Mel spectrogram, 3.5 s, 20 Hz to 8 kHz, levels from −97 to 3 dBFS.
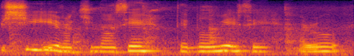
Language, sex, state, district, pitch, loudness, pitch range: Nagamese, female, Nagaland, Kohima, 185 Hz, -14 LUFS, 170-205 Hz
